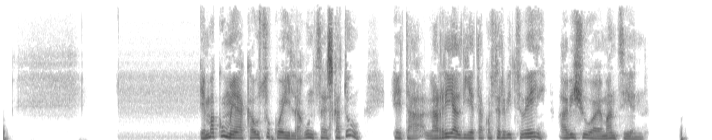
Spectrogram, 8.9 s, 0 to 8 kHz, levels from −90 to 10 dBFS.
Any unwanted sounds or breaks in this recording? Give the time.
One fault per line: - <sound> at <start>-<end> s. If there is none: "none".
none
